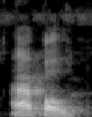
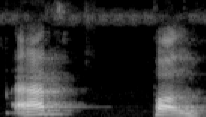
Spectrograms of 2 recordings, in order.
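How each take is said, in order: First: Said in the usual way. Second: एप्पल broken into two beats, "ap", long pause, "pal"; split into syllables. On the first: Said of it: "टू syllables के साथ पढ़ा जाता है". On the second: Shown as a demonstration. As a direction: say एप्पल slowly, one syllable at a time. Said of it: "two parts में divide किया जाता है". (एप्पल को दो हिस्सों में तोड़कर, रुक-रुककर)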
